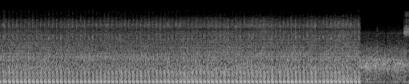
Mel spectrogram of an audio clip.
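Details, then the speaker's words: Murray Noma Craftsman snowblower after friction disc replacement, tested outdoors in snow: the small single-cylinder engine thumps at a steady even beat with no slipping or grinding while the wheels spin against a held blower. The drive works normally. "the drive works really good now what I was doing there is testing just how good the drive is by holding the blower and making the wheel spin if they spin then I know that the friction wheel system is working perfectly"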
